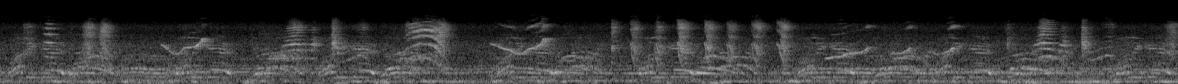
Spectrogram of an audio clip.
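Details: Talking parrot from Bangladesh giving a busy run of arched, voice-like syllables mixed with sharp rising squawks and whistles, dense and continuous throughout, with faint household noise behind.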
